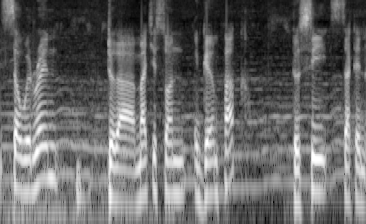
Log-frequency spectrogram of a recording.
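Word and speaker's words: Murchison: Mas Falls ma maction some of you say maction it's m ma it's machis machon yeah machon FS okay yeah that's the right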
